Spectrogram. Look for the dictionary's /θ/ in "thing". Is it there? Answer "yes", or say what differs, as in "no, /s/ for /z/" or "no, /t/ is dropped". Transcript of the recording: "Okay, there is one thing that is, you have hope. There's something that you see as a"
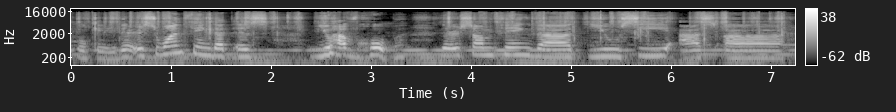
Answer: yes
